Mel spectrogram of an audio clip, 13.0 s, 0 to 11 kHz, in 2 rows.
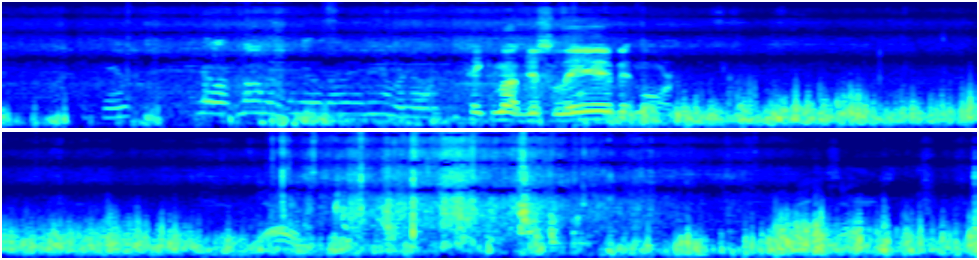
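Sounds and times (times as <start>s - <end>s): wind noise on microphone: 0.0s - 13.0s
fish thrashing and splashing: 8.3s - 11.3s.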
